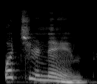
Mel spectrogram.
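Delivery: high-pitched imitation of a star asking. Star asking the opener who he is, lightly imitated. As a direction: put on the star's high, easy question. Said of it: "He's like".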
